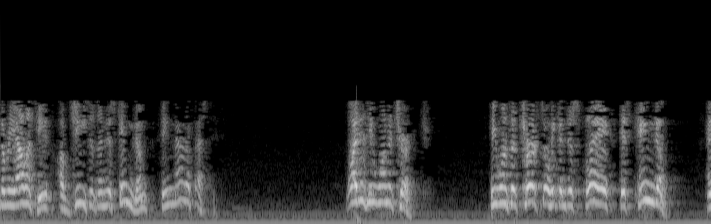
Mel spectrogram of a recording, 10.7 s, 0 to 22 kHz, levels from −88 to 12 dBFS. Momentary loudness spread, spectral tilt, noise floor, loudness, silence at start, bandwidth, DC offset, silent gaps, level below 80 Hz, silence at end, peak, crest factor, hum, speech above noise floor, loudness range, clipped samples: 11 LU; -10 dB/octave; -52 dBFS; -17 LUFS; 0 s; 4.2 kHz; 0.9%; none; -52 dBFS; 0 s; 0 dBFS; 18 dB; none; 36 dB; 9 LU; under 0.1%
